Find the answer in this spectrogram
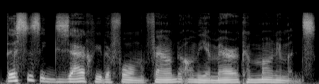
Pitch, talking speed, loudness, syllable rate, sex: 115 Hz, 190 wpm, -19 LUFS, 5.6 syllables/s, male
